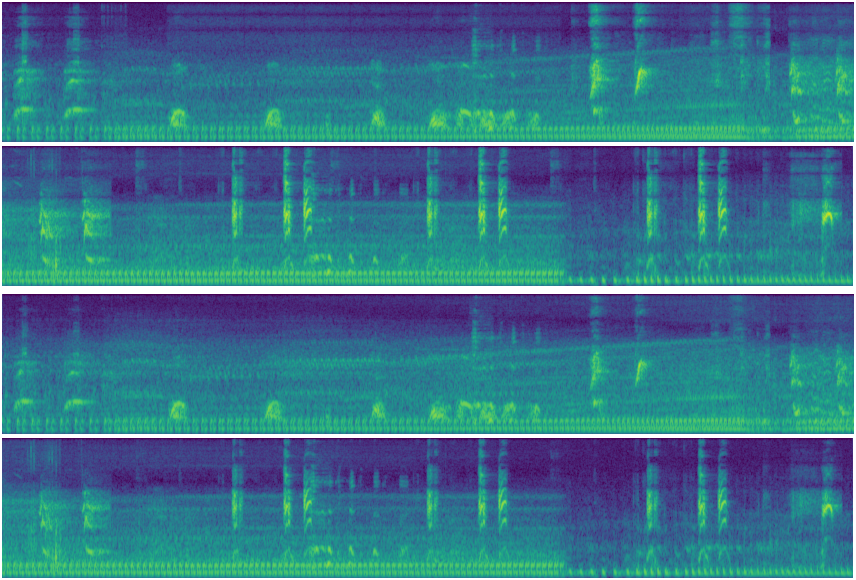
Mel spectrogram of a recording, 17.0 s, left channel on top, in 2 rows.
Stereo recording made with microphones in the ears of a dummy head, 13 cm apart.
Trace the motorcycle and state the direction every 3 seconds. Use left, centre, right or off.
right, right, right, centre, left, left.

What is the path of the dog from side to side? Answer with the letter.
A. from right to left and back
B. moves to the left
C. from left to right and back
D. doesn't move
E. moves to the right
D.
